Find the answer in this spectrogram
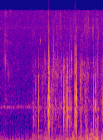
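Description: Wind buffeting a handheld camera's microphone outdoors, a low rumble with a rapid run of irregular knocks and crackles that starts about half a second in.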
